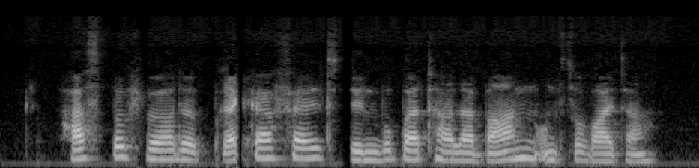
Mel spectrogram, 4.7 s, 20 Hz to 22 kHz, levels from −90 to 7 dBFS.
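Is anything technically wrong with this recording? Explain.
Yes, the speech has several packet-delivery faults.

Burst of packet loss at 0.91–1.00 s and 2.27–2.36 s: consecutive packets never arrived in time, so the receiver held the last sound for about 60 ms and faded it. This gives a brief buzzy or hissy smear, then speech resumes with about 60 ms skipped each time.

Short stall from a late packet at 1.58–1.64 s and 3.76–3.81 s: a packet was late and the jitter buffer ran dry, so the receiver stretched the preceding sound by 35 ms and then 22 ms. Nothing is lost, but a sound lingers with a faint buzz or dip.

Jitter buffer slow-down at 2.38–2.75 s: right after the second loss, the receiver rebuilt its reserve by repeating pitch periods, adding 44 ms. Speech there plays at about 90% speed without any pitch change, sounding drawn out.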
